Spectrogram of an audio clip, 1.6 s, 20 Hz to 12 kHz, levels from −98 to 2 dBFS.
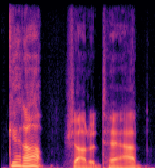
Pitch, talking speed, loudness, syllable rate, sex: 120 Hz, 155 wpm, -21 LUFS, 4.4 syllables/s, male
